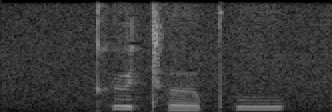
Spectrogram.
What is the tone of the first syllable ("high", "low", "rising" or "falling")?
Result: high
